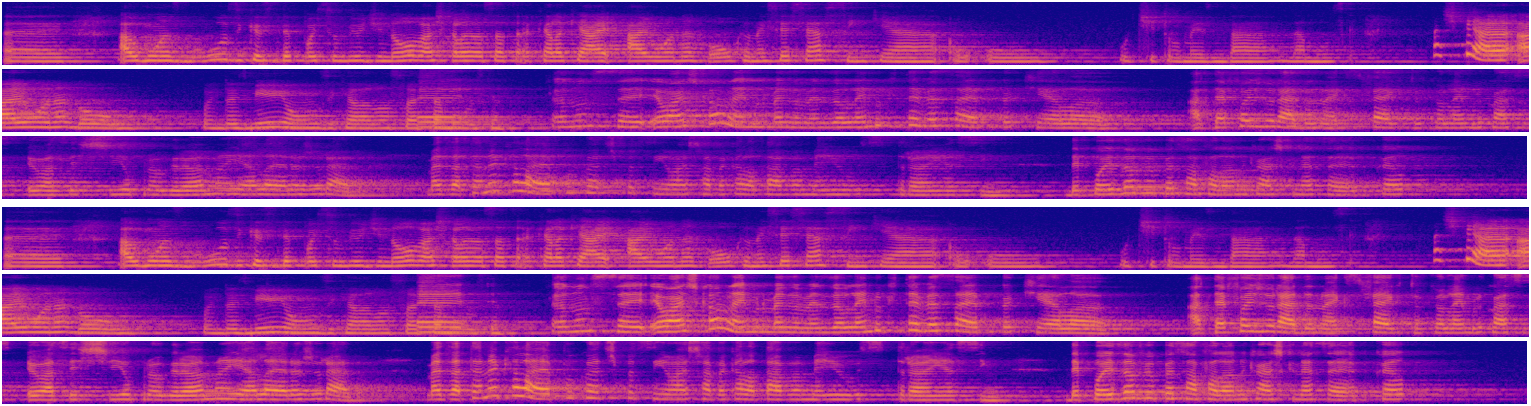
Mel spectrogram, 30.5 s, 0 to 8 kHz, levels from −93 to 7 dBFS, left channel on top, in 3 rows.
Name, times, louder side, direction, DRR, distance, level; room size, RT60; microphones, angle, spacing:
voice 1, 0.0-7.0 7.4-9.2 9.5-11.1 11.5-13.5, left 1 dB, 5° left, 8 dB, 0.6 m, -25 dB
voice 2, 12.9-13.3 13.8-17.6 18.1-22.8 23.2-27.1 27.4-29.7, right 5 dB, 80° right, 12 dB, 1.0 m, -24 dB
24.0 x 12.0 x 9.1 m, 2.2 s
head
